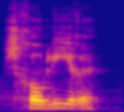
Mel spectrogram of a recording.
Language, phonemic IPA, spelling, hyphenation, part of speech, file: Dutch, /sxoːˈliː.rə/, scholiere, scho‧lie‧re, noun, Nl-scholiere.ogg
- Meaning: female equivalent of scholier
